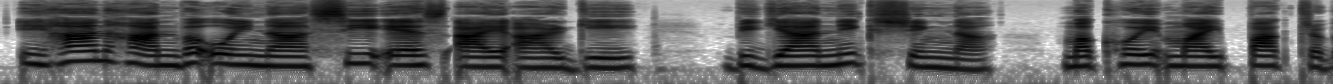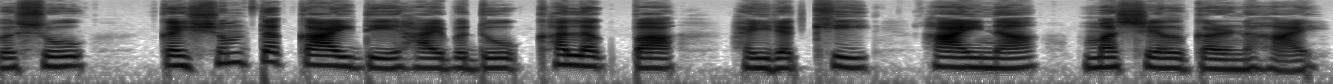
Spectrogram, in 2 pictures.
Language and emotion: Manipuri, neutral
